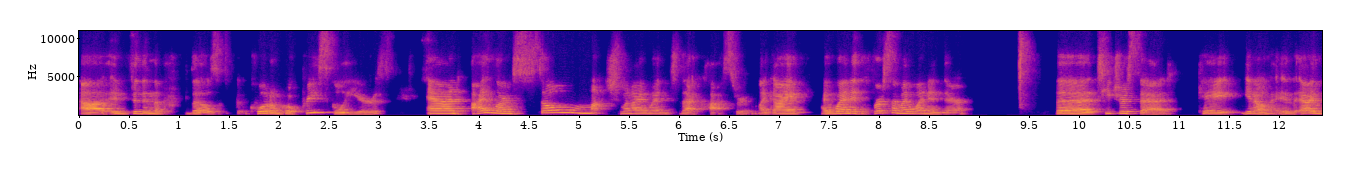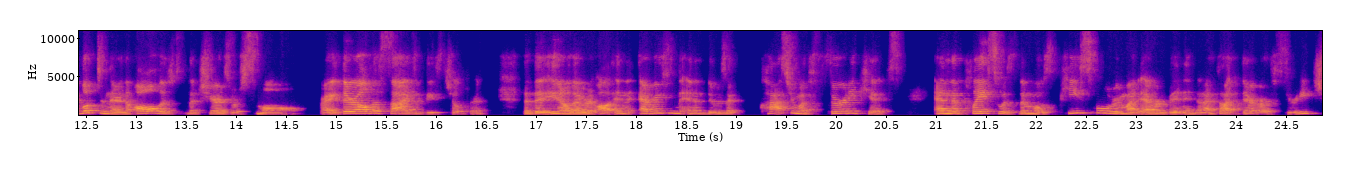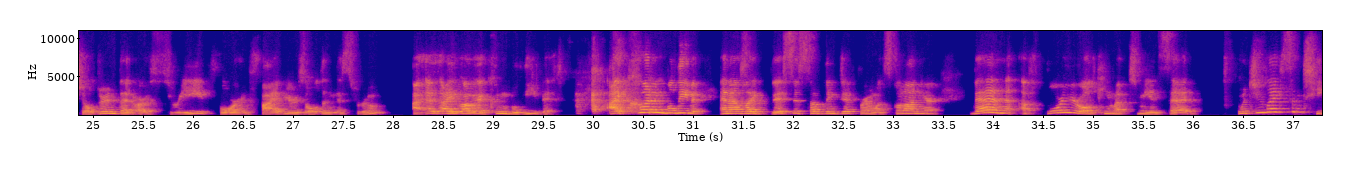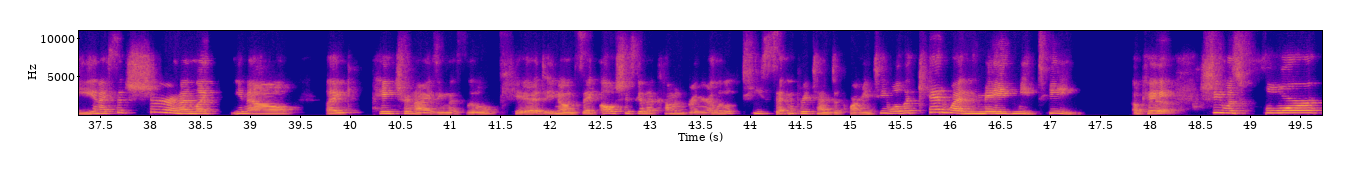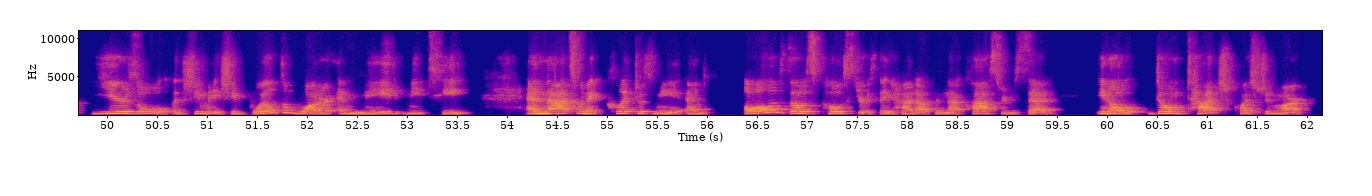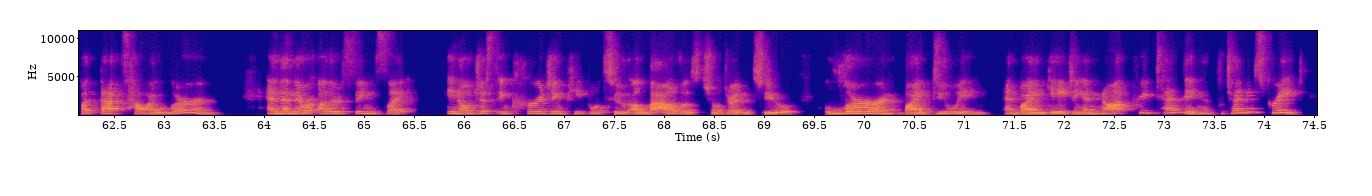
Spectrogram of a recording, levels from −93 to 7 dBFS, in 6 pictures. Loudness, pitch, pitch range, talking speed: -21 LUFS, 210 Hz, 185-245 Hz, 210 wpm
